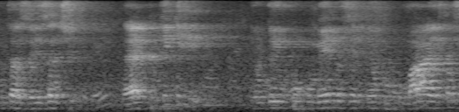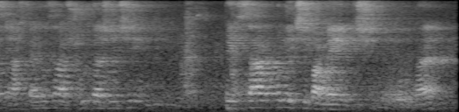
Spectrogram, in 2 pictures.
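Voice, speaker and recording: A man's voice: fairly high pitch, normal speed, distant mic, crowd noise. A man with a Brazilian accent giving a conversational church talk to an audience, with many tag questions. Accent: Brazilian Portuguese. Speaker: speaker on a church panel. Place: meeting hall with an audience. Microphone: handheld microphone. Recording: echoey hall, voice from off-mic, noisy.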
